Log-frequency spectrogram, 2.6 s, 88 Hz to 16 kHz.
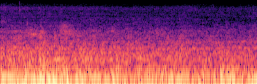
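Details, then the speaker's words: Rheem Stellar 360 hot water system, heard on closing the water isolation valve; deep, uneven low rumbling with irregular surges, a sign of sediment and a tank overdue for a major service (anode replacement and flush). "you hear that rumbling noise? That's a sign that the tank is overdue a major service."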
